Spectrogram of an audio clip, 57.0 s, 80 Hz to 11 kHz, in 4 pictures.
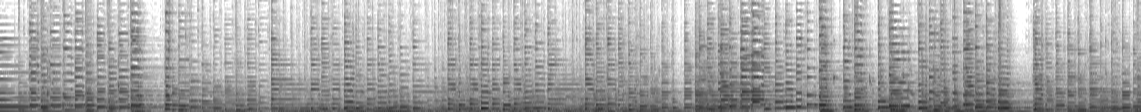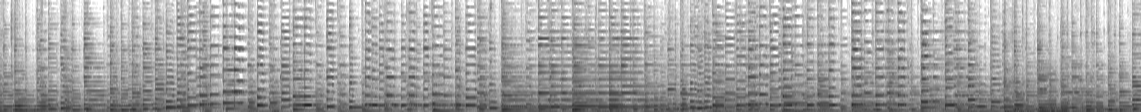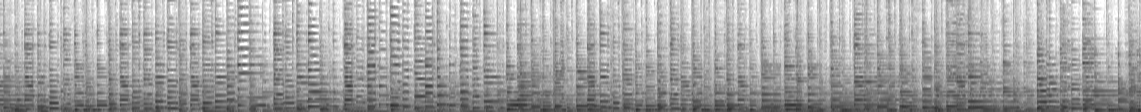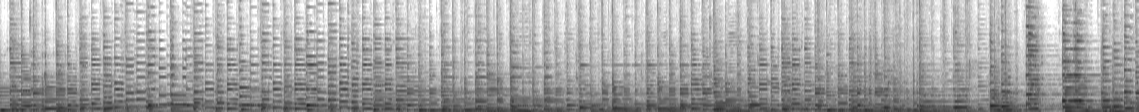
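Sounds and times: mandolins playing a waltz: 0:00.0 - 0:57.0.

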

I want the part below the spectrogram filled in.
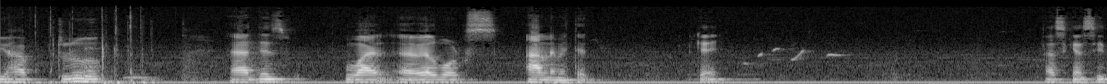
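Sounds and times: steady low hum: 0:00.0 - 0:11.0
short whistled chirps: 0:07.5 - 0:08.5.

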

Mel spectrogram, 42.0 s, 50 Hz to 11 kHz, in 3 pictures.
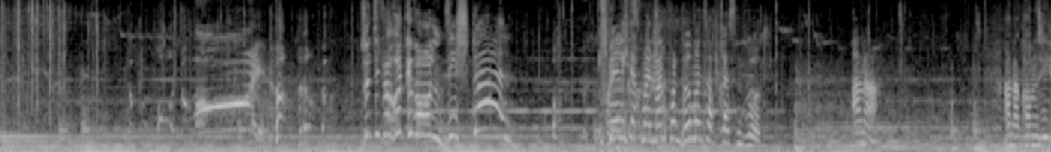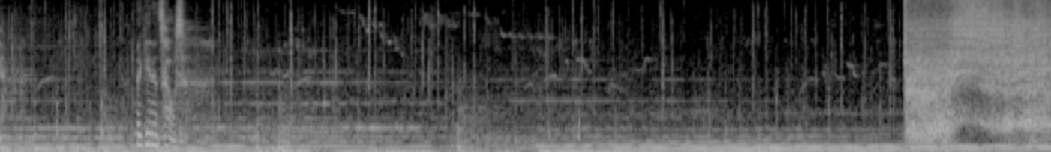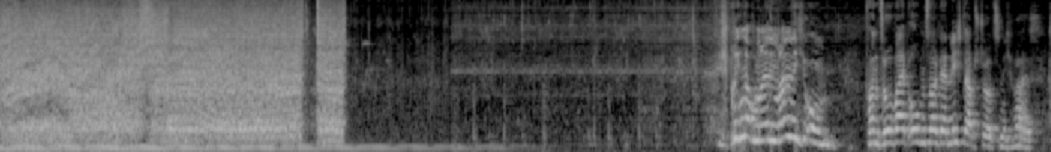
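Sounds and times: music with low held chords: 0:00.0 - 0:36.6
fire extinguisher hissing: 0:26.0 - 0:32.8.

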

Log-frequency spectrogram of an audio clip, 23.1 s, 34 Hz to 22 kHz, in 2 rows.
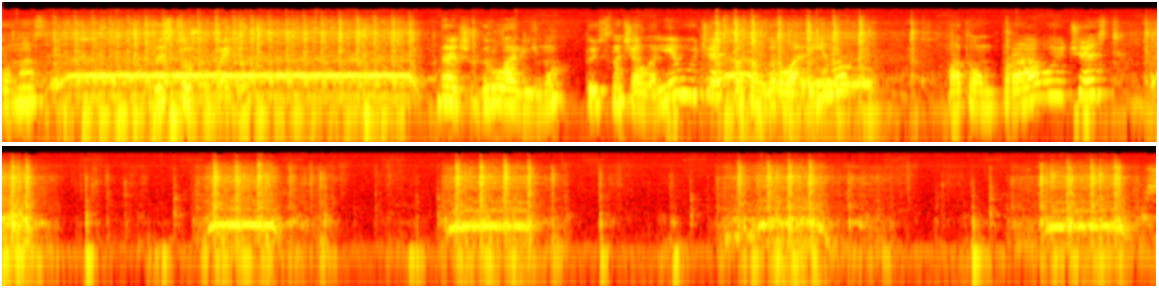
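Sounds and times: sewing machine stitching: 0:00.0 - 0:04.9, 0:07.0 - 0:09.5, 0:11.2 - 0:12.1, 0:13.4 - 0:14.8, 0:15.9 - 0:17.2, 0:18.7 - 0:20.4, 0:21.6 - 0:23.0.

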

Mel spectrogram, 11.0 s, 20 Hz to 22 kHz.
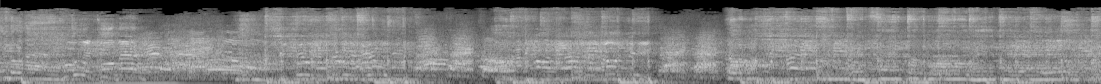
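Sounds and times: crowd shouting and singing along: 0:00.0 - 0:11.0
heavy bass line: 0:00.0 - 0:11.0
hip-hop music: 0:00.0 - 0:11.0.

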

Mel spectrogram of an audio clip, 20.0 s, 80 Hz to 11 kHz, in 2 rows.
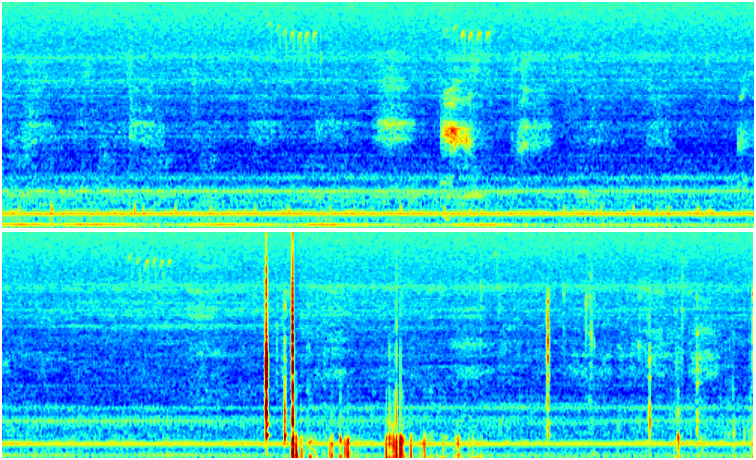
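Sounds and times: air compressor running: 0:00.0 - 0:20.0.

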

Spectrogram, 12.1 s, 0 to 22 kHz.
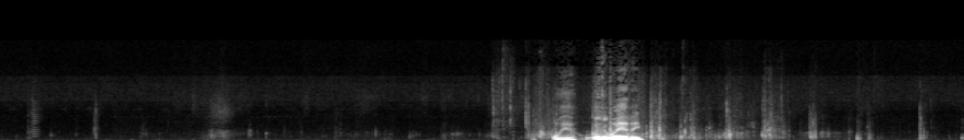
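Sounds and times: footsteps on sandy pebbly ground: 0:05.1 - 0:11.7.

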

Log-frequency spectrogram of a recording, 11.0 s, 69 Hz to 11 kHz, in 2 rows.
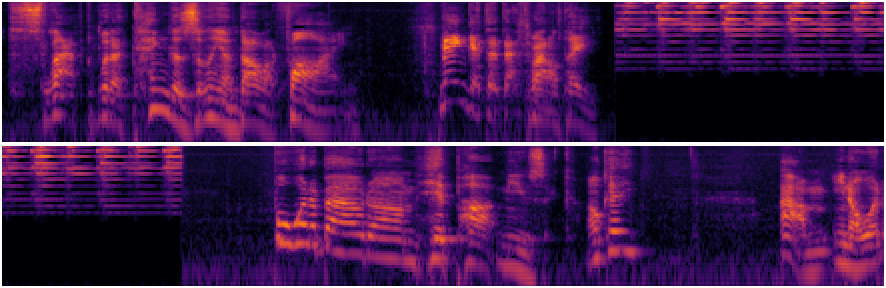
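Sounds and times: rapid bell ringing: 0:03.8 - 0:06.7.

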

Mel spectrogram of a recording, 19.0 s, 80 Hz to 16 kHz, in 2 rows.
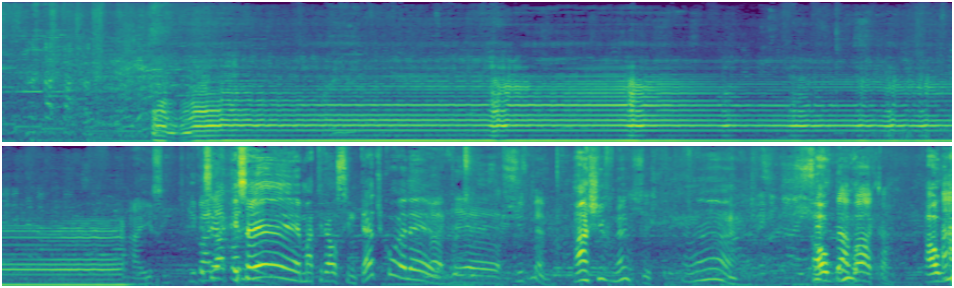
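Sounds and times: cattle horn long low note: 0:01.5 - 0:10.9.

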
